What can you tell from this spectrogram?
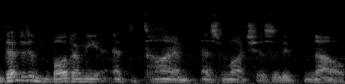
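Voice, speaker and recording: With a Dutch accent, a man talks at a moderate pace. His medium pitch has ordinary pitch variation. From Netherlands. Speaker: book reviewer / video essayist. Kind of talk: casual monologue book review. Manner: halting, many fillers.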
